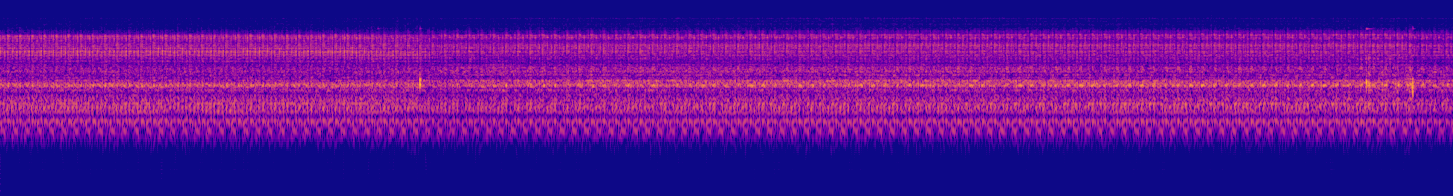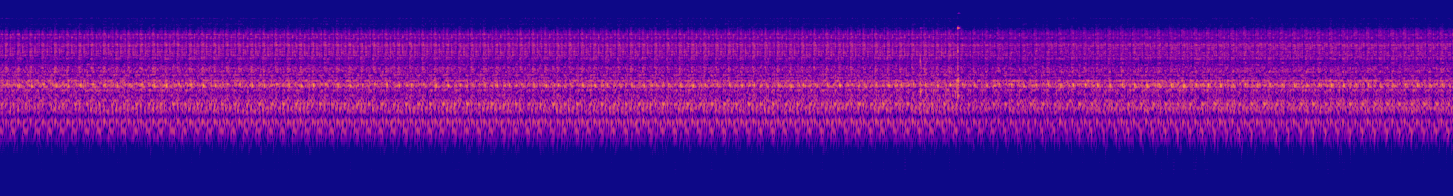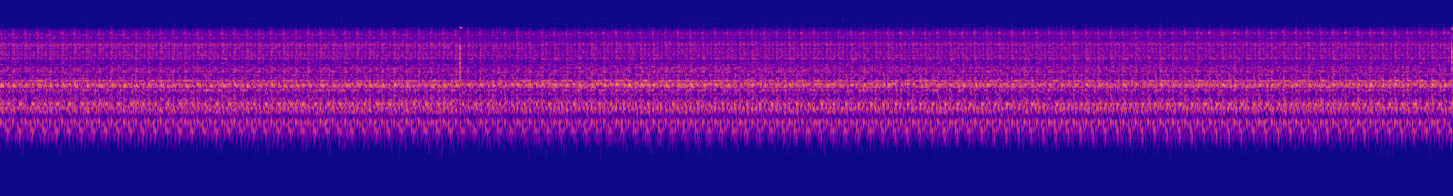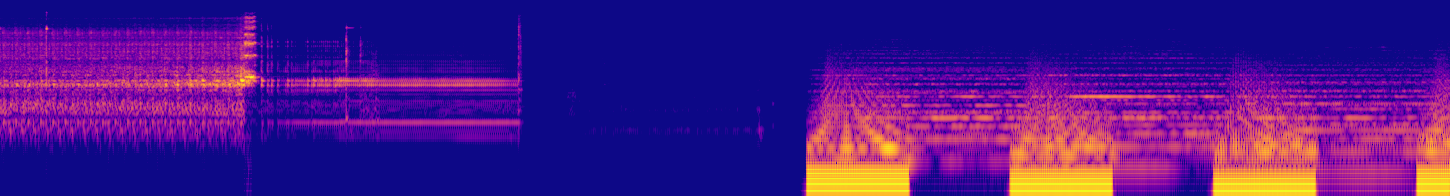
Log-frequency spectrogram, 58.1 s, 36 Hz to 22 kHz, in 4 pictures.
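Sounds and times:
electric motor whine and rubbing: 44.5 - 46.3.

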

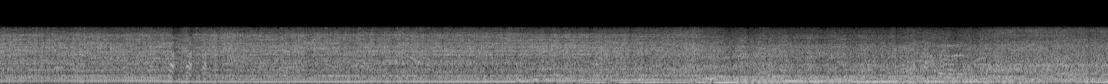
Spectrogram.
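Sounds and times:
tractor engine under load: 0.0 - 11.0.

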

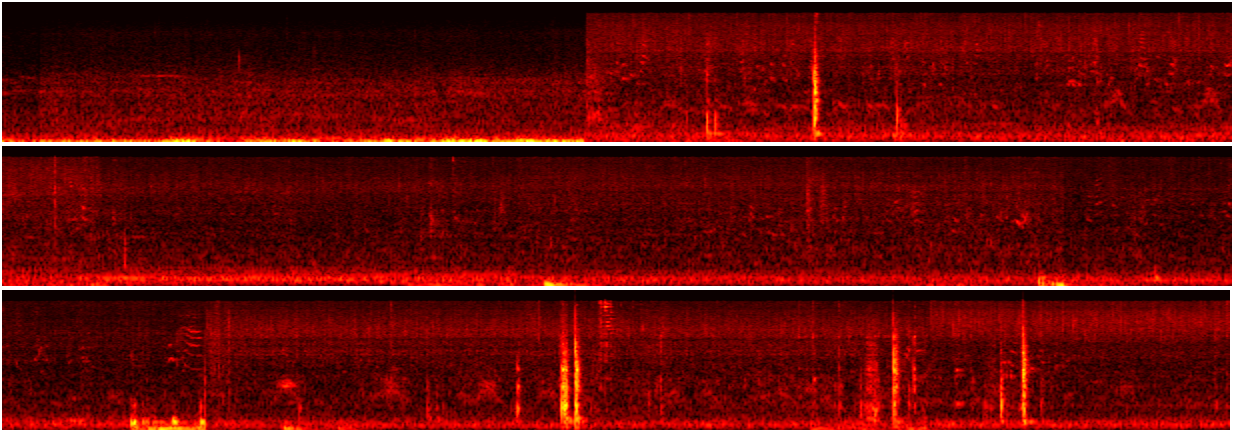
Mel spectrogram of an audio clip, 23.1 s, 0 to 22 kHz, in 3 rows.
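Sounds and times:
steady background hiss: 0.0 - 23.0
soft knocks on timber: 14.1 - 15.0
steel square tapping timber: 16.2 - 19.2.

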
